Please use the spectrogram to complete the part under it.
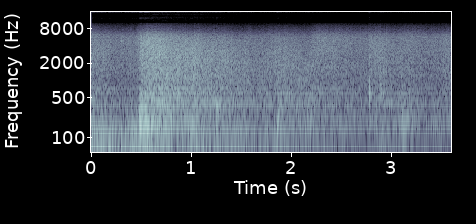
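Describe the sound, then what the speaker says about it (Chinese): A thunder-like sword-energy sound effect from a wuxia period drama: a sudden rumbling crack followed by a sustained low roar, with a few smaller thuds trailing after. "师傅，打雷了，马上要下雨了"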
